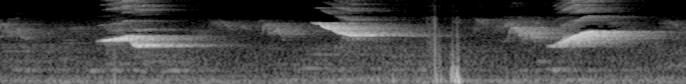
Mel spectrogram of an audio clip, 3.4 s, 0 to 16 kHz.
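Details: A red-cowled cardinal, a champion bird, recorded 11 May 2019, gives three loud, clear whistled phrases about a second apart, slurring down then up, with two brief clicks between them.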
